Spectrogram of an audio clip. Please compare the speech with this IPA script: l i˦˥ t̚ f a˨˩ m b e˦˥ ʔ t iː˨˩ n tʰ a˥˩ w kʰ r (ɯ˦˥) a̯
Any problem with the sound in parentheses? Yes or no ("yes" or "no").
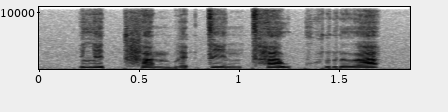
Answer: no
